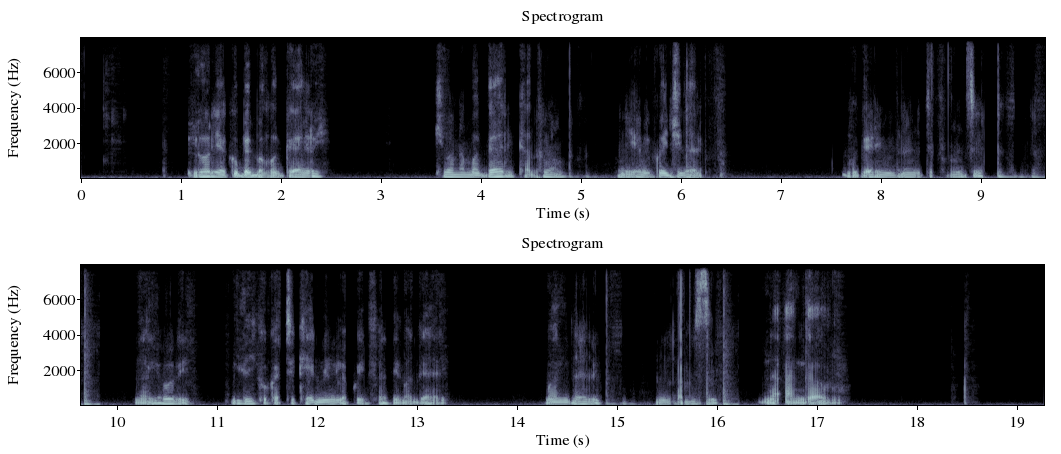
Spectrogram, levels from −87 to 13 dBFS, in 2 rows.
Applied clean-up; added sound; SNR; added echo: neural diffusion model UNIVERSE++.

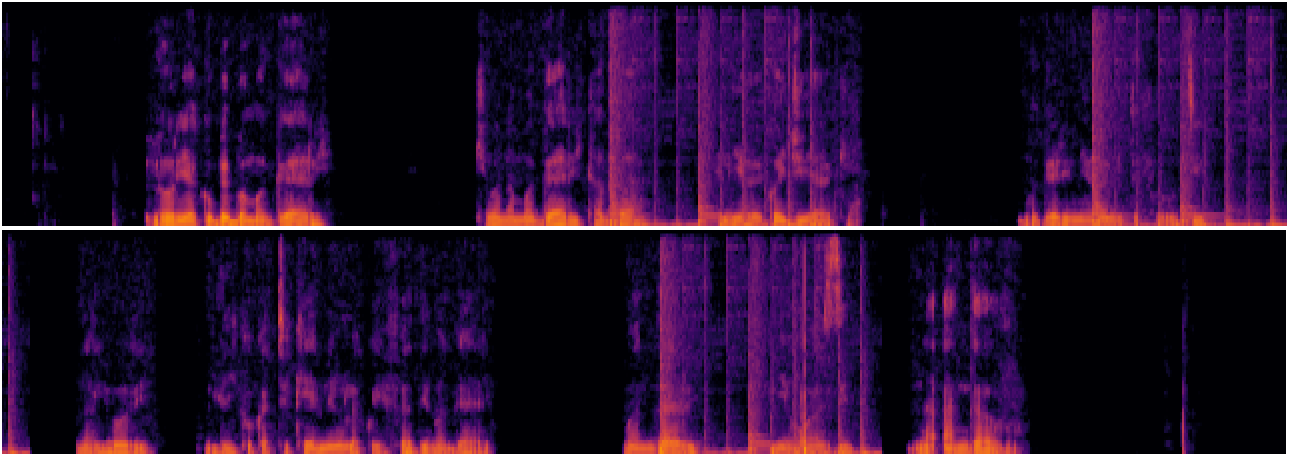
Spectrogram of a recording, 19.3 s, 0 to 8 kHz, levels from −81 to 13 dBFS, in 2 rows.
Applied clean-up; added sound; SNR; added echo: none; Drum kit; 5 dB; none.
